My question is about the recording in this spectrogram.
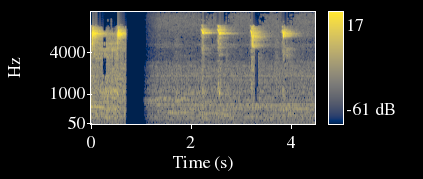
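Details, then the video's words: Male and female Bananaquit singing: a couple of thin, very high squeaky notes, a brief silence, then four more sharp high chirps spaced about half a second apart over a low rumbling background. "CANTO DO SIBITE MACHO E FEMEA - CAMBACICA"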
